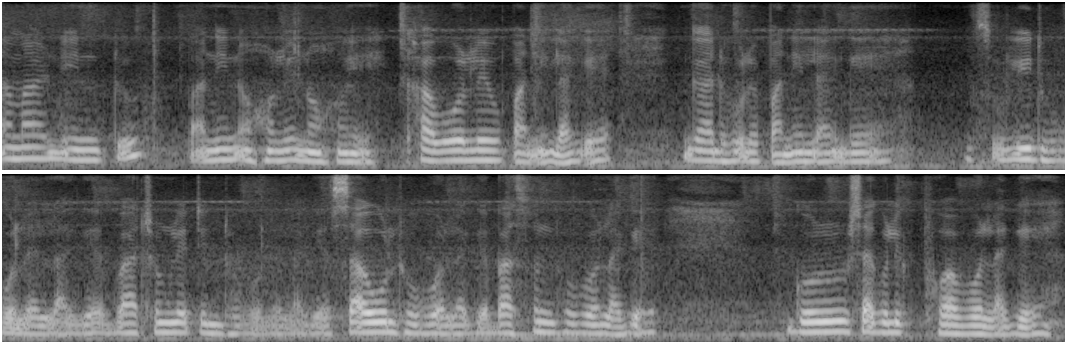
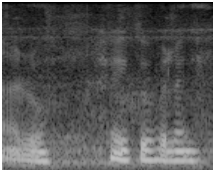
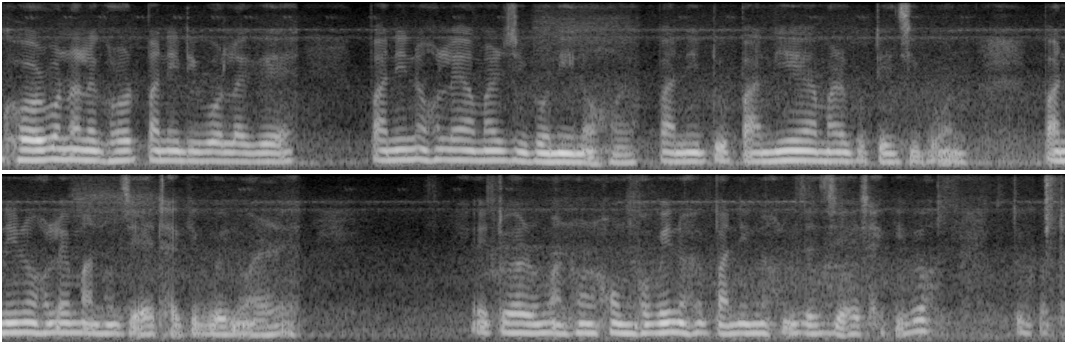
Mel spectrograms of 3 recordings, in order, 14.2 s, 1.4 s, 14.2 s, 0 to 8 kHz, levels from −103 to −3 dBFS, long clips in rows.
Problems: constant background noise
